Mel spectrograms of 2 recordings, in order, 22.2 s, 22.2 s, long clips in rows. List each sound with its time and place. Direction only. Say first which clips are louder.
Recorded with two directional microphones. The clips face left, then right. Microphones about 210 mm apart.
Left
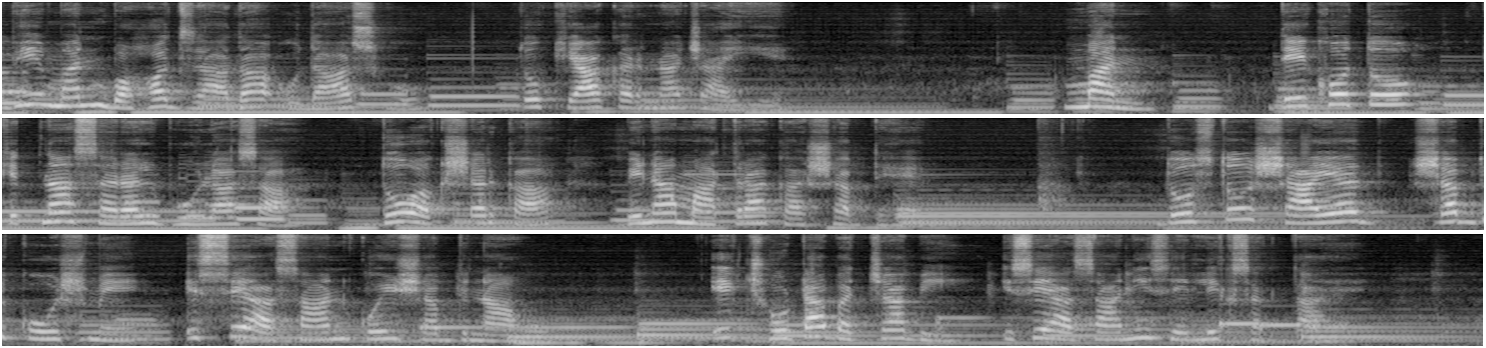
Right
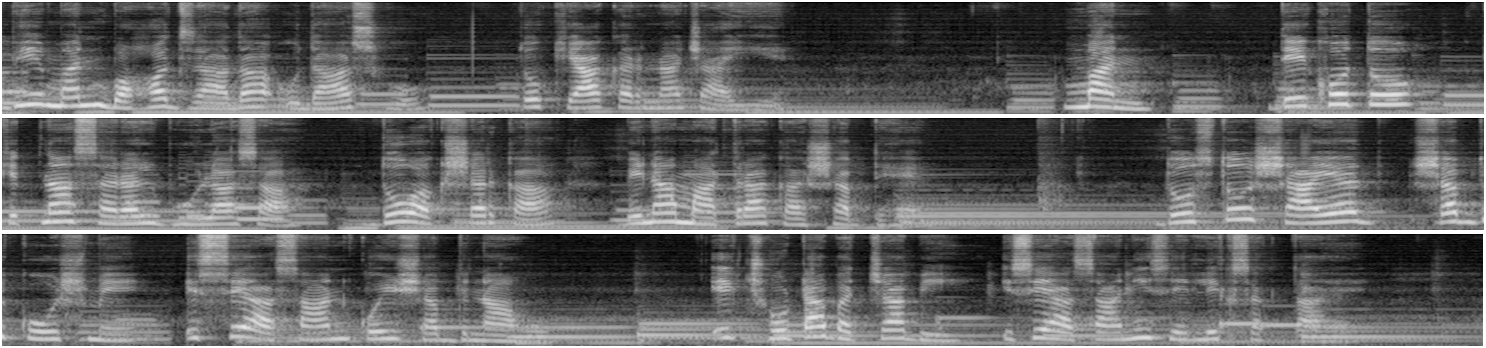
0.1 s a woman's voice: right 8 dB; 50° right (ahead or behind)
2.1 s guitar: even; centre (ahead or behind)
2.6 s a woman's voice: right 4 dB; 55° right (ahead or behind)
5.4 s a woman's voice: right 5 dB; 55° right (ahead or behind)
12.0 s music: even; centre (ahead or behind)
13.2 s a woman's voice: right 5 dB; 50° right (ahead or behind)
17.9 s music: right 1 dB; centre (ahead or behind)
18.3 s a woman's voice: right 5 dB; 55° right (ahead or behind)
